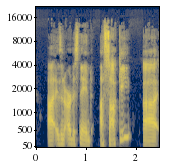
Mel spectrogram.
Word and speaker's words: 4s4ki: uh young artist uh is an artist named asaki uh it's spelled 4s4ki okay and she's just doing really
